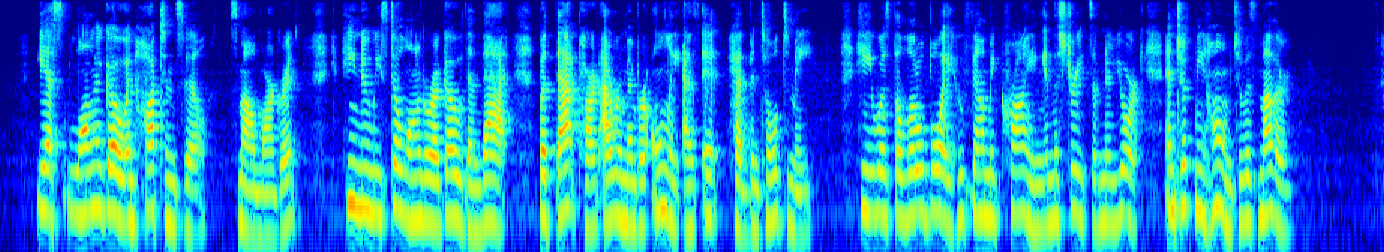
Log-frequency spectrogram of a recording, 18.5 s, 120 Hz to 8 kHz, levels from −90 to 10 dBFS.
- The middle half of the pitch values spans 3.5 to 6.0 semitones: No, average, 3.1 semitones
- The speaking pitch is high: Yes, high, 210 Hz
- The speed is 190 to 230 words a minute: No, average, 165 wpm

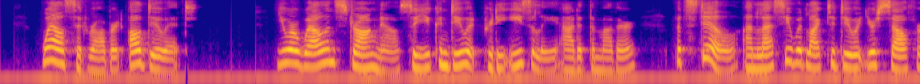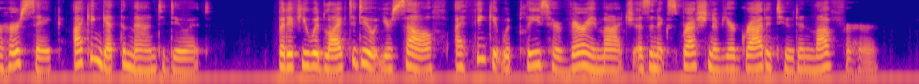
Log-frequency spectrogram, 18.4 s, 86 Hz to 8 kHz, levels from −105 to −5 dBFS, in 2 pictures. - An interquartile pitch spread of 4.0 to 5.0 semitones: Yes, average, 4.4 semitones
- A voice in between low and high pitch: No, high, 200 Hz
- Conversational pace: No, fast, 230 wpm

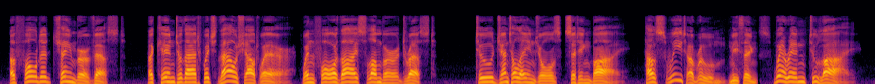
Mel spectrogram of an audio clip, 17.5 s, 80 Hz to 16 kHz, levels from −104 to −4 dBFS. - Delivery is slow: Yes, slow, 105 wpm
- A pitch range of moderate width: No, wide, 6.5 semitones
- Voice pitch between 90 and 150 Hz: No, medium, 165 Hz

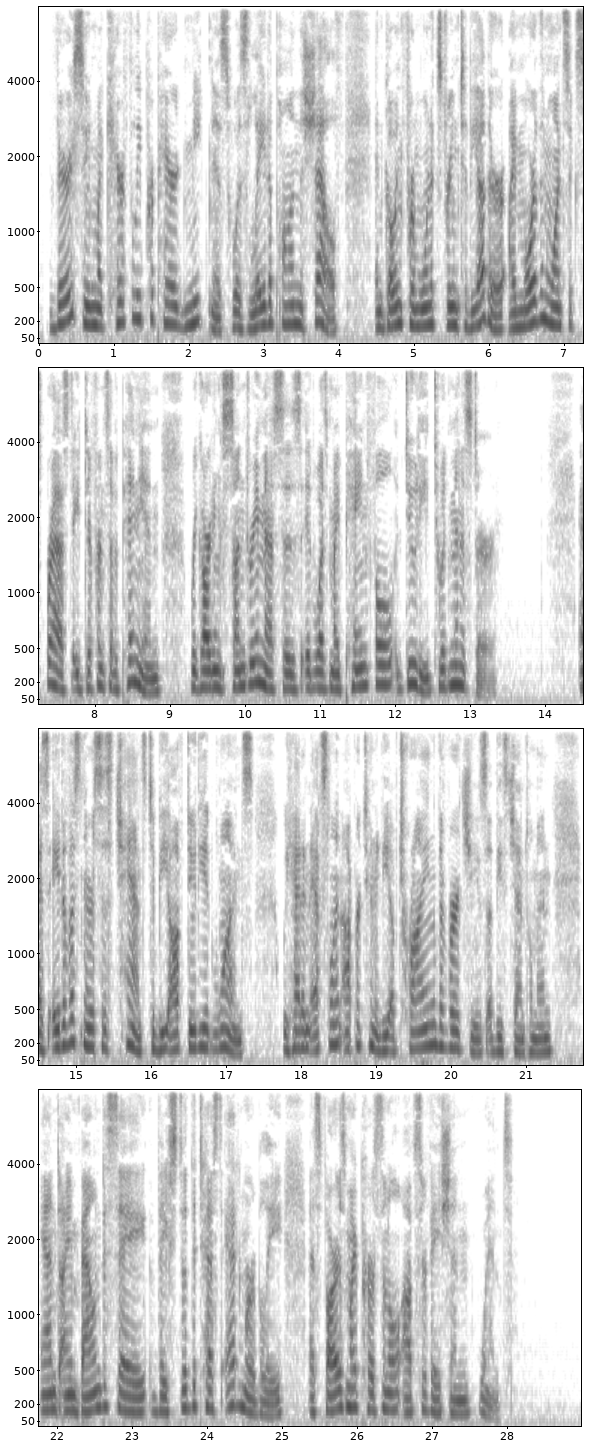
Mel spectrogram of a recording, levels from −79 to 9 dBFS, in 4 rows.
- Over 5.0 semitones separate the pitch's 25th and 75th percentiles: No, average, 4.2 semitones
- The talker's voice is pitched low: No, medium, 150 Hz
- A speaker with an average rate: Yes, average, 165 wpm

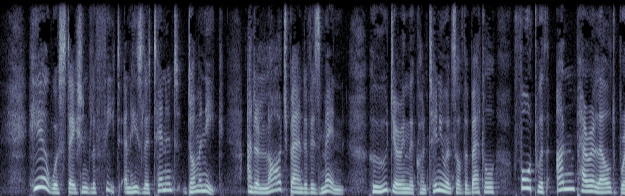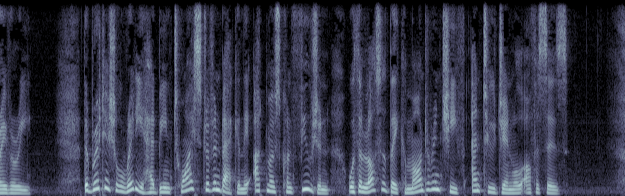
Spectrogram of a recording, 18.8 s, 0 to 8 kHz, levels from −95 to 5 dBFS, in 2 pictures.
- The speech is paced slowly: No, average, 160 wpm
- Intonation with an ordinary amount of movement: No, wide, 6.8 semitones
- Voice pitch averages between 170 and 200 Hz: Yes, medium, 185 Hz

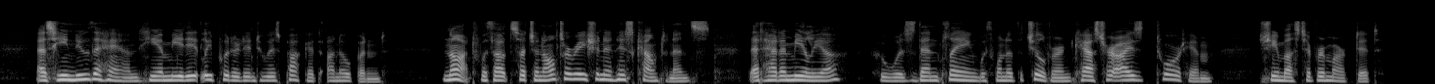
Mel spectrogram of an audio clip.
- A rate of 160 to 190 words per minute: Yes, average, 180 wpm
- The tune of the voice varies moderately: Yes, average, 3.4 semitones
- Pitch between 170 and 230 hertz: Yes, medium, 185 Hz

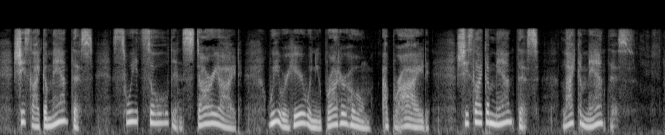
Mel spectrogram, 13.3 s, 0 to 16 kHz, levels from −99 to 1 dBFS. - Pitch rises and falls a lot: Yes, wide, 7.0 semitones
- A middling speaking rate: No, slow, 105 wpm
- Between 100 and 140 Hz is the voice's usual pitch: No, high, 200 Hz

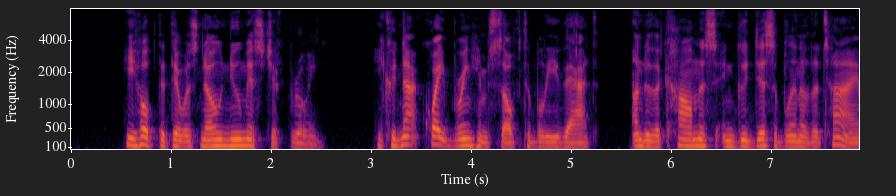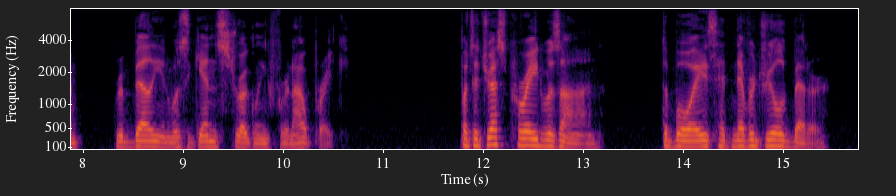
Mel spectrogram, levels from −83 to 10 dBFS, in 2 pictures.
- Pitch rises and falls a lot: No, average, 4.2 semitones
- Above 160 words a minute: Yes, average, 175 wpm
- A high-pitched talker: No, low, 120 Hz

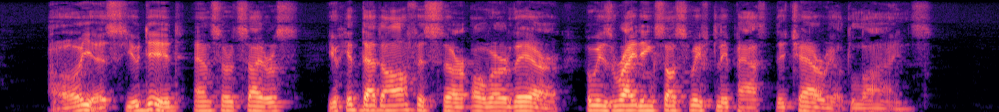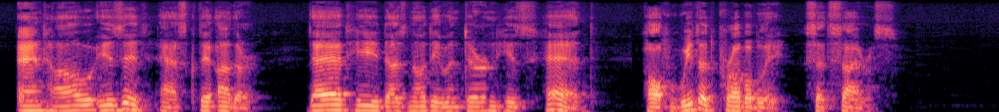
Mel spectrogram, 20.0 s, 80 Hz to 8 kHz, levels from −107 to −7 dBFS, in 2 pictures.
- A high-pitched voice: No, low, 120 Hz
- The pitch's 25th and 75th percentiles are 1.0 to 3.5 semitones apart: Yes, narrow, 2.5 semitones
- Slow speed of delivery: Yes, slow, 125 wpm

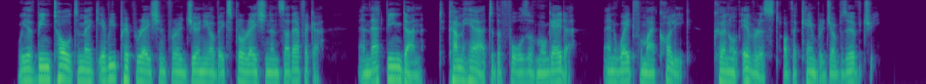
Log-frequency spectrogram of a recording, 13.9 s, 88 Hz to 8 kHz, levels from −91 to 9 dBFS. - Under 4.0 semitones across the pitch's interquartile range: Yes, average, 2.8 semitones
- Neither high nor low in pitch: No, very low, 90 Hz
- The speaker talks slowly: No, average, 175 wpm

